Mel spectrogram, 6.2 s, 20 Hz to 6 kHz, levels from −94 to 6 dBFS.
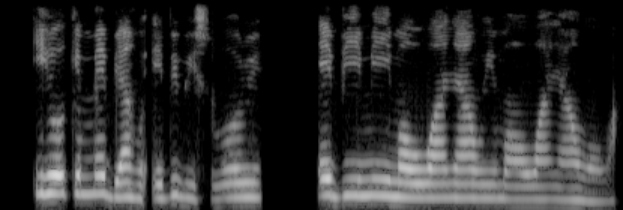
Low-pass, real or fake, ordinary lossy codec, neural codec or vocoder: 5.4 kHz; real; none; none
